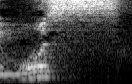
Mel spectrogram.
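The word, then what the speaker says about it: مستقيم: Say mustaqim. It's not keem, like a key, but right behind that.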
